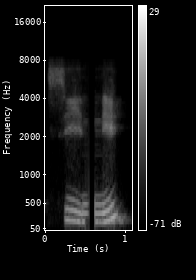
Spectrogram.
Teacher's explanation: uma vogal longa, seguido de uma consoante que não é alongada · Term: acento do tipo longo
